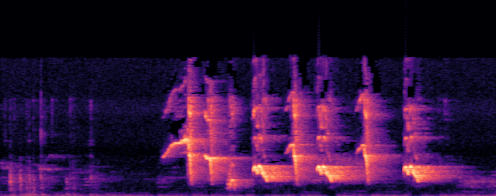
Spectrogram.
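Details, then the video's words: A very vocal drongo, said to call all day with a highly varied voice, sings a run of sharp, high, downslurred whistles, about two or three per second, after a second of quiet, over a faint low hum. "Srigunting Krantil Gacor"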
